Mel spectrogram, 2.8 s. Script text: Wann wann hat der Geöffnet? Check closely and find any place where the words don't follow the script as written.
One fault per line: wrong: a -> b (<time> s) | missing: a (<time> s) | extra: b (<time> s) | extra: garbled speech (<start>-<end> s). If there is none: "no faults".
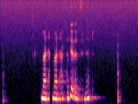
no faults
